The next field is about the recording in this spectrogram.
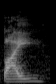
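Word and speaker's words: Bay: So I offered my time to help out the less fortunate in a town in Laguna called Bai, BAE. It's pronounced Bai.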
